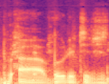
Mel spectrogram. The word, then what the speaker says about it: Buttigieg: Dennis is not here and he stepped out, but he always corrects me on Buttigieg's name.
